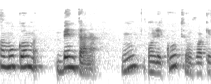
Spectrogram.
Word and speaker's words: ventana: Face à un mot comme ventana, on l'écoute, on voit que c'est un mot qui porte l'accent tonique sur la deuxième syllabe, c'est-à-dire l'avant-dernière syllabe, ta.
